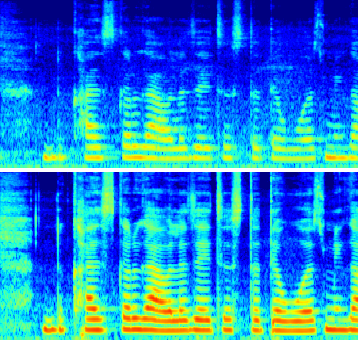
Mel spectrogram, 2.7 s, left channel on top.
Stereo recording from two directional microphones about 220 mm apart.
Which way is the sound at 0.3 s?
40° right (ahead or behind).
